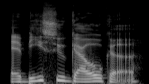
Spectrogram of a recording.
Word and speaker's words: Ebisugaoka: Ebizu gaoka.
